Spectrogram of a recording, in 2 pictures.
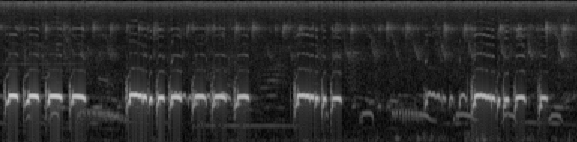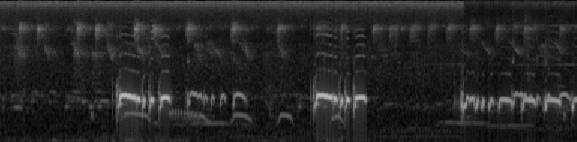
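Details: Local zebra dove singing steadily in a clear 'crystal' voice, used as a lure so other doves answer fast and quiet birds are stirred into breeding mood: loud bursts of quick staccato coos about every two seconds, softer coos between them.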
